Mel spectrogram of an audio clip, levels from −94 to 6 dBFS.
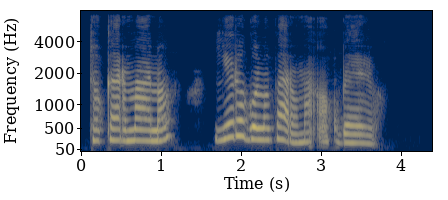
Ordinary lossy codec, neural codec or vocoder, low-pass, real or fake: none; codec, 44.1 kHz, 1.7 kbps, Pupu-Codec; 7.2 kHz; fake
